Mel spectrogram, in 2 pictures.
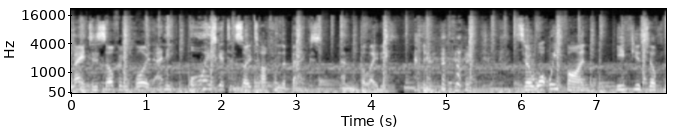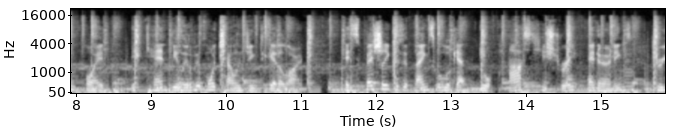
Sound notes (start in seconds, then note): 4.6 laughs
